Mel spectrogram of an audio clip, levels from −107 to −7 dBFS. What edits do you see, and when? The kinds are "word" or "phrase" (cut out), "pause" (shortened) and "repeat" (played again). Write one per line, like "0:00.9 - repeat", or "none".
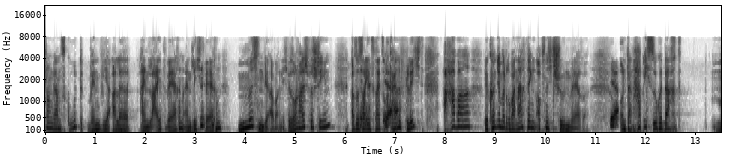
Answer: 0:01.8 - pause
0:05.0 - phrase
0:06.6 - phrase
0:10.1 - word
